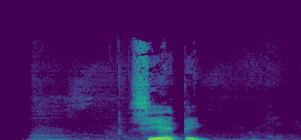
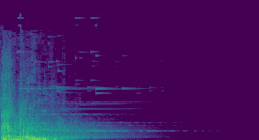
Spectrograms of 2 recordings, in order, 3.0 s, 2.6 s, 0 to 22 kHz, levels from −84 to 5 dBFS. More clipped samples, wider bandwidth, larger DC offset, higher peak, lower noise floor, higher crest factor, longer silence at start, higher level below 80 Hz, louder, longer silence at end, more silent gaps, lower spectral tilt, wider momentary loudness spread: neither; about the same, 16.5 kHz vs 17 kHz; neither; about the same, -4 dBFS vs -4 dBFS; second, -60 dBFS vs -88 dBFS; about the same, 20 dB vs 20 dB; first, 1.35 s vs 0 s; second, -58 dBFS vs -48 dBFS; about the same, -20 LUFS vs -20 LUFS; second, 0.95 s vs 1.55 s; neither; about the same, -5.5 dB/octave vs -5.5 dB/octave; second, 18 LU vs 25 LU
